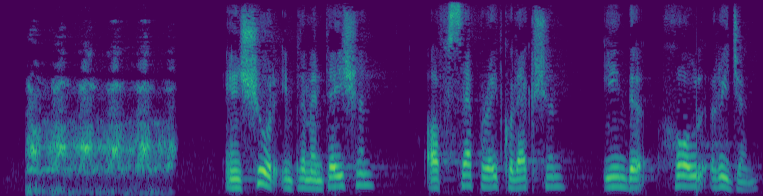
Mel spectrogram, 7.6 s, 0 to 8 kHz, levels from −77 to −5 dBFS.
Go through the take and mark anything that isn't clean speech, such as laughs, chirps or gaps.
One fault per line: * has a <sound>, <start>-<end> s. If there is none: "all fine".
* has a bark, 0.3-1.8 s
